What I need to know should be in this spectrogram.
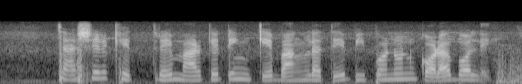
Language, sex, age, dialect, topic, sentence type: Bengali, female, 18-24, Standard Colloquial, agriculture, statement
